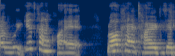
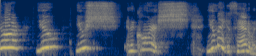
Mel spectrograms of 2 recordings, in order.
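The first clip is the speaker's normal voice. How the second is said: stammering, pitched-up yelling with shushing sounds; 7 semitones higher than usual. Retelling a friend yelling at the speaker from the back seat: imitating a friend yelling. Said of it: "he starts yelling at me, and he's like".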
